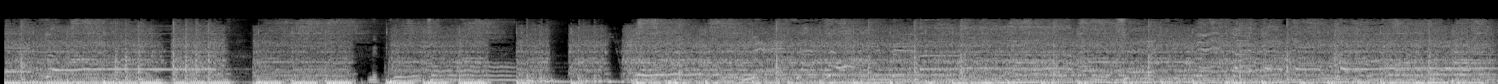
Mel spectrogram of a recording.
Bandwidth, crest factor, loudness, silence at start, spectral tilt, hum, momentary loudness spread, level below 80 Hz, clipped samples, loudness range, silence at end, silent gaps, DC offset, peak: 9.2 kHz; 14 dB; -16 LUFS; 0.05 s; -5 dB/octave; none; 4 LU; -18 dBFS; under 0.1%; 2 LU; 0 s; none; 0.1%; 0 dBFS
